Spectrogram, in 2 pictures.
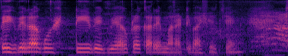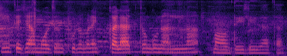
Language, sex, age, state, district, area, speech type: Marathi, female, 30-45, Maharashtra, Ahmednagar, urban, spontaneous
